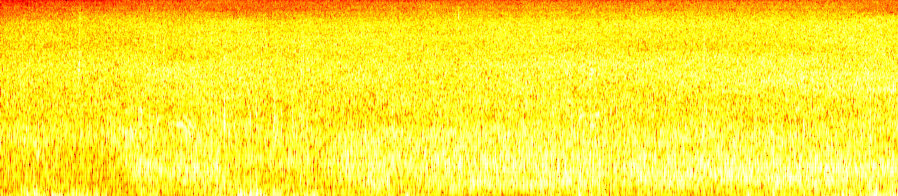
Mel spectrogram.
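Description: Rushing water of a mountain stream, with wind gusting on the microphone; the rushing grows fuller about a second in.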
